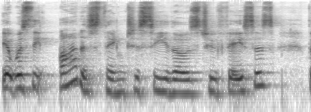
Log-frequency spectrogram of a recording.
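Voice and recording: Someone is reading aloud in a natural voice.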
